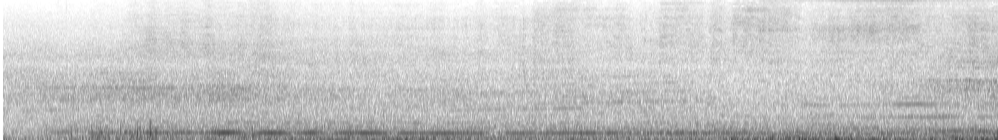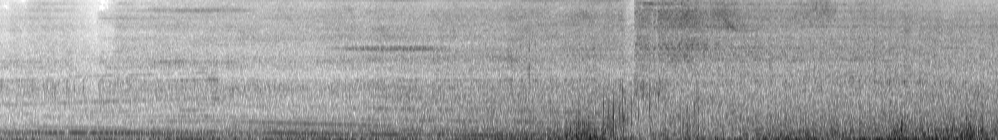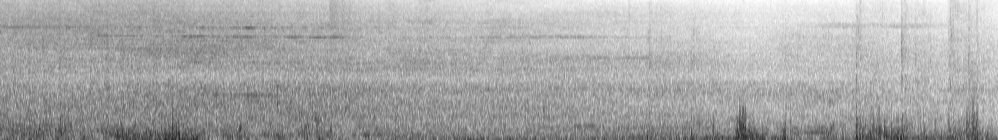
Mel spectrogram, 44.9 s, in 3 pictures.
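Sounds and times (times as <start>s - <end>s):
diesel locomotive engine rumble: 0.1s - 44.9s
steel wheel squeal: 7.5s - 39.7s, 41.9s - 44.4s.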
